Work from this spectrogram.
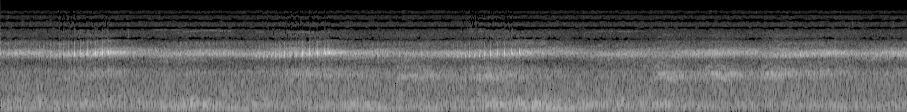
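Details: Frogs calling along the rain-flooded Silver Creek trail, heard while stopped on a bike ride: a high, continuous trill punctuated by about four louder rattling bursts, over quiet low outdoor noise.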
